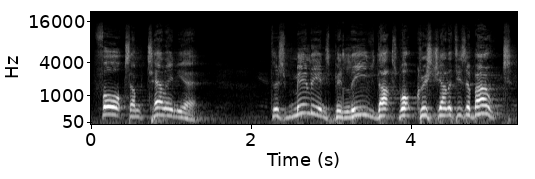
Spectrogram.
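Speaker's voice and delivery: preaching. Acted. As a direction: drive it home to the congregation. Preaches to the folks.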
